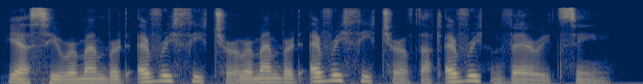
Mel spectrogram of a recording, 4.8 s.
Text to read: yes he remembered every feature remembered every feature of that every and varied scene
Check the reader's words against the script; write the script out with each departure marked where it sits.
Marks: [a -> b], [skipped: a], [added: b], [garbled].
yes he remembered every feature remembered every feature of that every and varied scene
